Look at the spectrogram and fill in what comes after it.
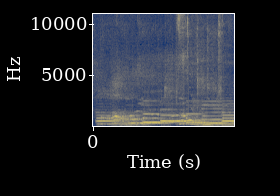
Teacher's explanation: Make the ow not a diphthong. Ha, and then wa.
